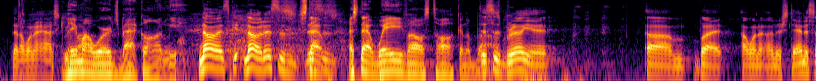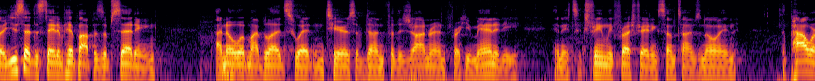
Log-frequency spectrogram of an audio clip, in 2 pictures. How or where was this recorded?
live audience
